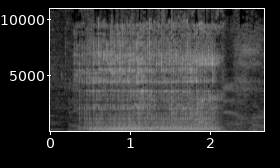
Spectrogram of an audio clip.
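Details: Very loud snoring during a power nap: a single loud, rough, rattling snore of about two seconds on an in-breath.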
